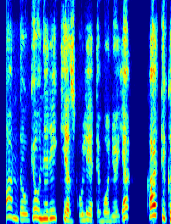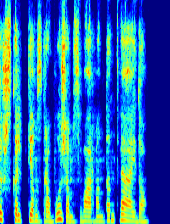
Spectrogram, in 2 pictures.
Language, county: Lithuanian, Vilnius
